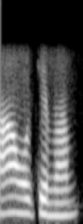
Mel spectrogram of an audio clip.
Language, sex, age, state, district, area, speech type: Tamil, female, 18-30, Tamil Nadu, Sivaganga, rural, conversation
